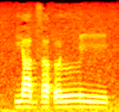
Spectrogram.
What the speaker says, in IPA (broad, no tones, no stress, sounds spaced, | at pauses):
j a d͡z ɐ ʔ ɵ lː i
